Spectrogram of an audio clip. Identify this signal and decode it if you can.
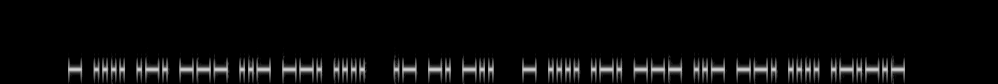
Morse code, heard as a keyed tone, about 28 wpm, 700 Hz. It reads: THROUGH AND THROUGH.
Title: Sentences from Top 1000 Words - Review Part 1 - 28wpm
